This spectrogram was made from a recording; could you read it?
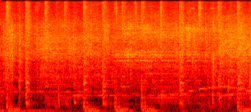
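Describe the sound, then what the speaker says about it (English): Quinoa and lamb fry in a sizzling pan while being stirred, a dense crackling hiss broken by rhythmic scrapes of the spoon, close and fairly loud. "So give that a little stir"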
